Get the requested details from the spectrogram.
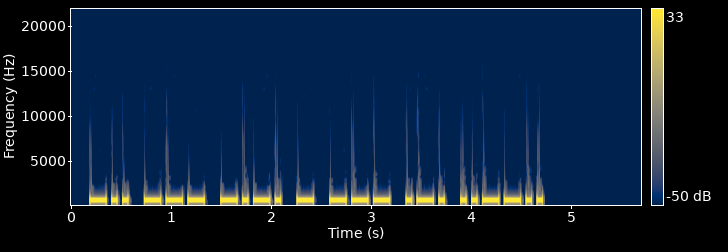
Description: Morse code, heard as a keyed tone, about 22 wpm, 700 Hz. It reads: DOCTOR?
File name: practice / 22wpm / Sentences with 4-Word Phrases - 22wpm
